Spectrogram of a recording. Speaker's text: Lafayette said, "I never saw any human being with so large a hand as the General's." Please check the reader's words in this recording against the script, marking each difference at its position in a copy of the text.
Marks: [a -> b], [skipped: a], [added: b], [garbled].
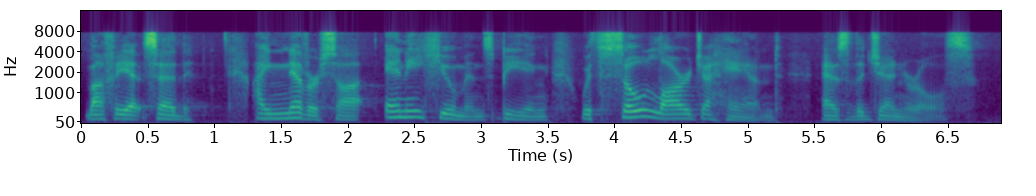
Lafayette said, "I never saw any [human -> humans] being with so large a hand as the General's."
